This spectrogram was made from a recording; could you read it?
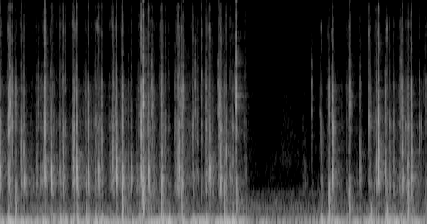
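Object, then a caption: Compact plastic keyboard with round keycaps. Fingertips type on a compact pastel green plastic keyboard with round keycaps and a hollow body, under green light. Rapid, clacky keystrokes with a hollow low thump and bright clicks fill the clip, pausing briefly just past the midpoint before the typing resumes.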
